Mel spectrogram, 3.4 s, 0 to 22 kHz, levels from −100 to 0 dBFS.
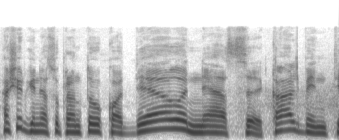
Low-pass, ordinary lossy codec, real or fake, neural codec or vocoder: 10.8 kHz; MP3, 96 kbps; real; none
